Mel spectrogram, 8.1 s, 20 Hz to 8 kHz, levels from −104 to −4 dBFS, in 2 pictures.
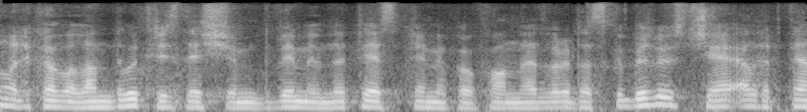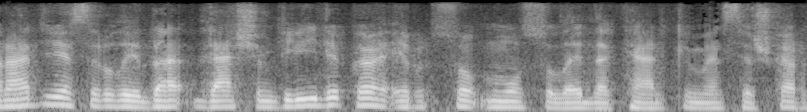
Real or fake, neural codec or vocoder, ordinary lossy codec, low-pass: fake; codec, 16 kHz in and 24 kHz out, 0.8 kbps, FocalCodec, streaming, 65536 codes; AAC, 32 kbps; 7.2 kHz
